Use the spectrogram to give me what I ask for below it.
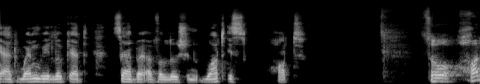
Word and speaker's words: cyberevolution: Yeah, I think you already pronounced it accordingly. The word cyberevolution obviously carries evolution and revolution in it.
